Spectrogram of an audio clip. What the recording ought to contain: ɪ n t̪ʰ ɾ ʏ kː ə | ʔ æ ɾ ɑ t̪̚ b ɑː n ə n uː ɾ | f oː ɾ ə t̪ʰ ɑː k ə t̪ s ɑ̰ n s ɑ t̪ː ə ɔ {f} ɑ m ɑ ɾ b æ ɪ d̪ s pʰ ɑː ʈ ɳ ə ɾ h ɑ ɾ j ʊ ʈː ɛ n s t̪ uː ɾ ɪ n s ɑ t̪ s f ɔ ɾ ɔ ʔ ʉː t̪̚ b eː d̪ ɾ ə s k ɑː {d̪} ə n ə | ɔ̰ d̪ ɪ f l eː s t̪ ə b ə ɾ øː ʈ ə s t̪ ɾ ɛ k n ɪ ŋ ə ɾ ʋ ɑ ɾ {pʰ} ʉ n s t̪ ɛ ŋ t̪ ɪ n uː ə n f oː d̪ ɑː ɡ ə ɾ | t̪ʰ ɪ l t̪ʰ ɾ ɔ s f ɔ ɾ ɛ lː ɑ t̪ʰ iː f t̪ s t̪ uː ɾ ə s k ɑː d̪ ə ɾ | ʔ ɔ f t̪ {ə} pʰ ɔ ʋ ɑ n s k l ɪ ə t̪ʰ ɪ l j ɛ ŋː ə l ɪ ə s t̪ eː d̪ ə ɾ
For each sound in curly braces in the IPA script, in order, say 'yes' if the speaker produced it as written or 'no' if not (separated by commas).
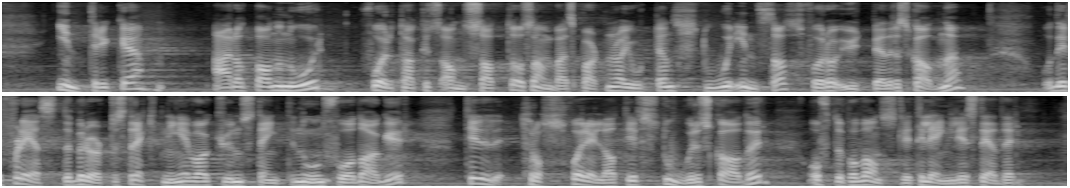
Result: no, yes, no, yes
